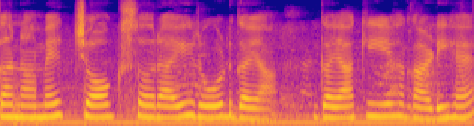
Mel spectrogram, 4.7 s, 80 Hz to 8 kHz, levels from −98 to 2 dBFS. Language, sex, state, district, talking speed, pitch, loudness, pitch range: Hindi, female, Chhattisgarh, Bilaspur, 150 wpm, 230 Hz, -13 LUFS, 220-245 Hz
